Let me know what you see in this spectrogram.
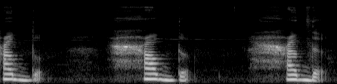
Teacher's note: தடிமனாக ஓதலாமே தவிர கல்கலா செய்யக்கூடாது. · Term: ஹுர்ஃபே முஸ்தலியா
